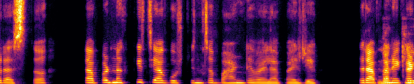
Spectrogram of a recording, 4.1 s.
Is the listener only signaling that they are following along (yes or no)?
no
